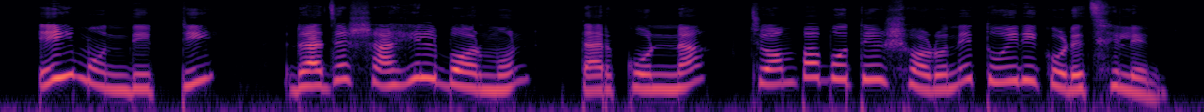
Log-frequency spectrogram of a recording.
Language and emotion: Bengali, neutral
